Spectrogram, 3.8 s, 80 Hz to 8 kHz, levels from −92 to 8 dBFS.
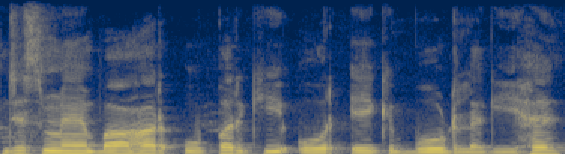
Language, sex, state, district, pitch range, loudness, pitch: Hindi, male, Jharkhand, Deoghar, 135-145 Hz, -15 LUFS, 140 Hz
